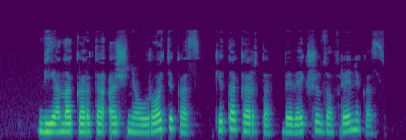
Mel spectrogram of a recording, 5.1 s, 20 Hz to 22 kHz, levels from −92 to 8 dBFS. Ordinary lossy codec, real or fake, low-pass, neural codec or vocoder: AAC, 48 kbps; real; 9.9 kHz; none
